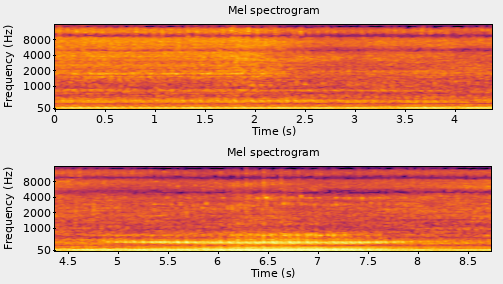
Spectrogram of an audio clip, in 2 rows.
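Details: BMW F800GS twin, hot engine (normal when cold): steady low-beat idle with a faint rough undertone that swells as revs rise slightly, an abnormal engine noise only when warm.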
